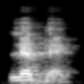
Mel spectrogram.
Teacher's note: In a word like left back, we say left back. The T again, that sound gets elided.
